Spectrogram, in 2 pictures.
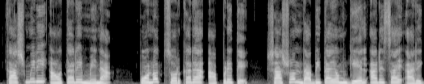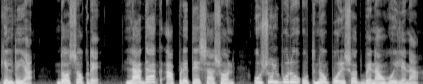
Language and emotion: Santali, neutral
